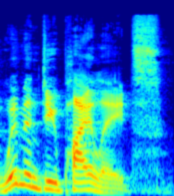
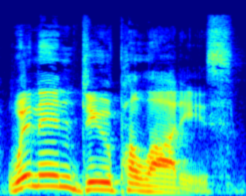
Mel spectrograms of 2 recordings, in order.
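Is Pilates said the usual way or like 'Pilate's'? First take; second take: Pilate's; usual. First: Pilates is said like the name Pilate's. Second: Pilates is said the usual way. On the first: The speaker calls it wrong. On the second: The speaker calls it right.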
